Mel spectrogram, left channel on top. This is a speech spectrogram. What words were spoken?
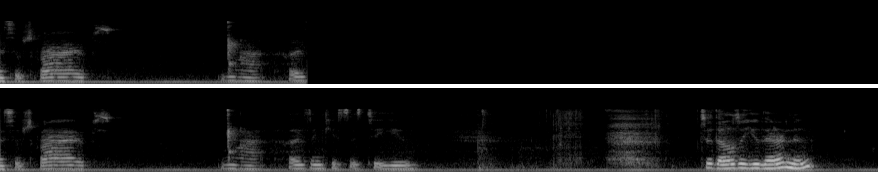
subscribes. Mwah. Hugs and kisses to you. To those of you that are new,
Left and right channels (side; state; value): left; drops out; at 3.1 s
